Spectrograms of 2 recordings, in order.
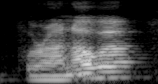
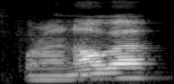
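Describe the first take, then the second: Both takes have the same delivery.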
